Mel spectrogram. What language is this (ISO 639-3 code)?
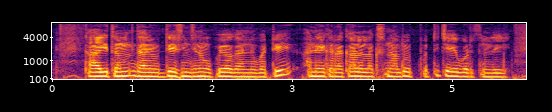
tel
